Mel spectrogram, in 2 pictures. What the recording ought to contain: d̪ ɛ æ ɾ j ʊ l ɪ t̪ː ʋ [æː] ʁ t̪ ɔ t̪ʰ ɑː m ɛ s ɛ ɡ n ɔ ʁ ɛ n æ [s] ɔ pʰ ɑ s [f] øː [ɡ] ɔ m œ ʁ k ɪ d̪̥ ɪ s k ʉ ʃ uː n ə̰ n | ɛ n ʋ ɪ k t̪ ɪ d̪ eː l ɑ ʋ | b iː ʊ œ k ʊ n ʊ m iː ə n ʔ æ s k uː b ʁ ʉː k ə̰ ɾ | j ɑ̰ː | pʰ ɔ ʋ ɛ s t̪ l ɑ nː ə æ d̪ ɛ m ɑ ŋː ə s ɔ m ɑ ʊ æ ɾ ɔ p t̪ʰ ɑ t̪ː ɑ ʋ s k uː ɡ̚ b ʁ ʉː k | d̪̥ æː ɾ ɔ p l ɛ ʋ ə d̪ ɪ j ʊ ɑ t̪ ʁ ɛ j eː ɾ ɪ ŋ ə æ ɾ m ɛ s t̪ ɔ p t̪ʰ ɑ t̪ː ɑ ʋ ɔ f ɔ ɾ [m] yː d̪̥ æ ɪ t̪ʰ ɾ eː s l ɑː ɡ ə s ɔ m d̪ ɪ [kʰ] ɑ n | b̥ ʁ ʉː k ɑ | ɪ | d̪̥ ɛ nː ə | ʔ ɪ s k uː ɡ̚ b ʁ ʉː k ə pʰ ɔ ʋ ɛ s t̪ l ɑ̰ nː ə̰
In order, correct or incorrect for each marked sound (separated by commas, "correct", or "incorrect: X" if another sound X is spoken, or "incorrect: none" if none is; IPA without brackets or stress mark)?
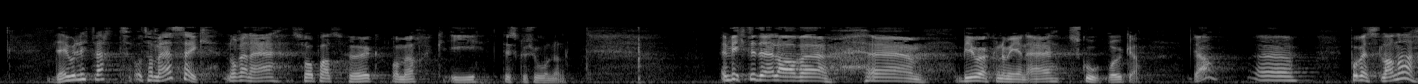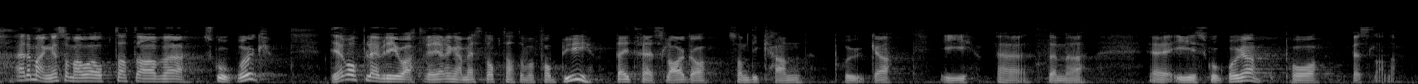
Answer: incorrect: æ, correct, incorrect: h, correct, incorrect: b, correct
